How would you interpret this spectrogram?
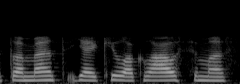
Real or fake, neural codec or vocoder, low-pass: real; none; 3.6 kHz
